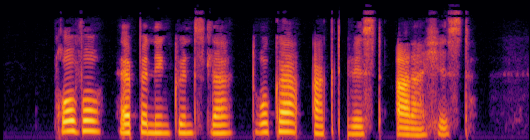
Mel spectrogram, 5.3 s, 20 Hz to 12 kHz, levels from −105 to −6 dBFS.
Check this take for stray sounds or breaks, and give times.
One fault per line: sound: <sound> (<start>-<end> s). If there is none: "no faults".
sound: dropout (3.4-3.5 s)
